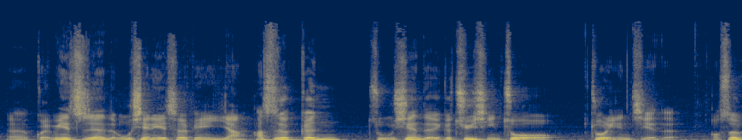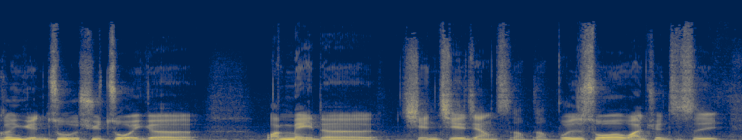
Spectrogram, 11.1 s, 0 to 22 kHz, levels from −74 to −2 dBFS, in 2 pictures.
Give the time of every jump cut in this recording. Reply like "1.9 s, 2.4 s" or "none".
5.2 s, 9.6 s

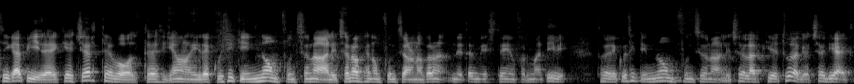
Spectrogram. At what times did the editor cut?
none

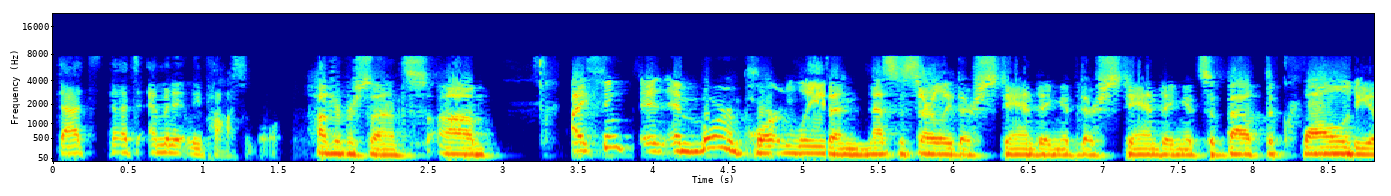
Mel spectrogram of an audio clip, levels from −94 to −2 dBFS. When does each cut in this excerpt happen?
1.6 s, 3.4 s, 3.9 s, 5.1 s, 6.8 s

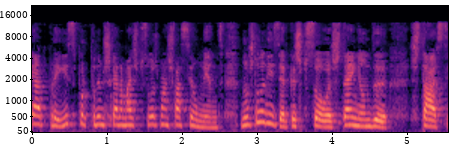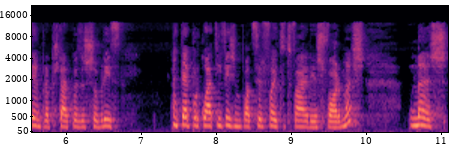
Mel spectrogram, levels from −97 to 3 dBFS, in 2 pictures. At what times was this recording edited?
none

